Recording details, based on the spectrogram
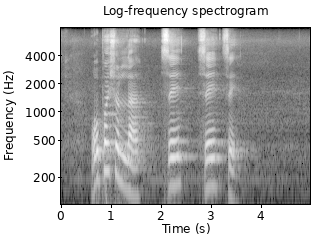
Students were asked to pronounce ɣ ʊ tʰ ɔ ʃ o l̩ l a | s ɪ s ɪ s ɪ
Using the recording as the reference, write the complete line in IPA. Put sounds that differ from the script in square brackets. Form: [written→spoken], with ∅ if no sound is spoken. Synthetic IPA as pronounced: ɣ ʊ [tʰ→pʰ] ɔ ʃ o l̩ l a | s ɪ s ɪ s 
